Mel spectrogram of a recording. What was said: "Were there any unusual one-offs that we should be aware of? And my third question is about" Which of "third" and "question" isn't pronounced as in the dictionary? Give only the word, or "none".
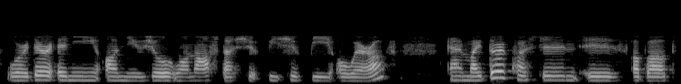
none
